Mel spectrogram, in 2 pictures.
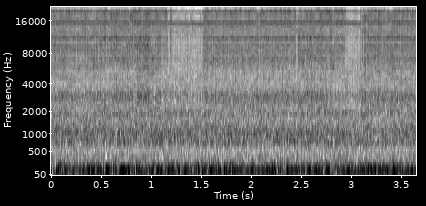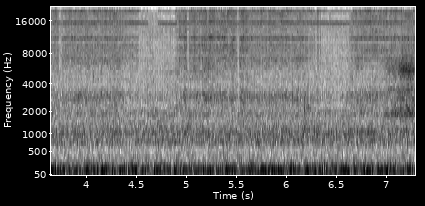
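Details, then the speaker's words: Compton Greaves 56-inch four-metal-blade ceiling fan coasting down after switch-off: soft low whoosh pulsing gently about every 1.5 seconds, no scraping or ticking; a good, normal spin-down. "Definitely has a good spin down though."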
